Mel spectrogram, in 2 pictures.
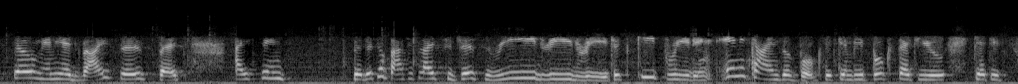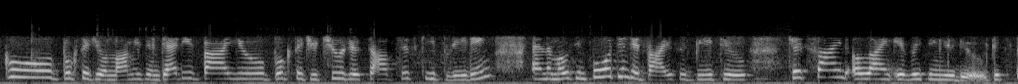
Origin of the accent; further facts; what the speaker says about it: Johannesburg, Gauteng, South Africa; also born or lived in Port Elizabeth; I'm from the very friendly and windy city of Port Elizabeth, but I was born and raised here in Johannesburg.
